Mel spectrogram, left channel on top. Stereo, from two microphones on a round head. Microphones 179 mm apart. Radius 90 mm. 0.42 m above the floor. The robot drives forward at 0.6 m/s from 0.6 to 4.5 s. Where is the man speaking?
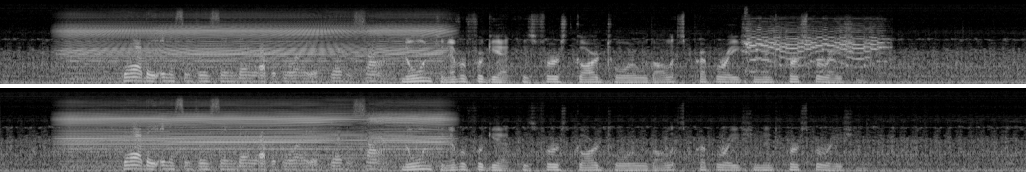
55° left (ahead or behind); by 8.8 s 60° left (ahead or behind).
